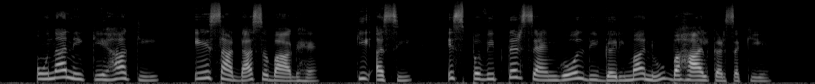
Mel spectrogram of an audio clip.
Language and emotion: Punjabi, neutral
